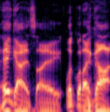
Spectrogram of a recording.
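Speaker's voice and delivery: ordinary talk, nothing marked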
